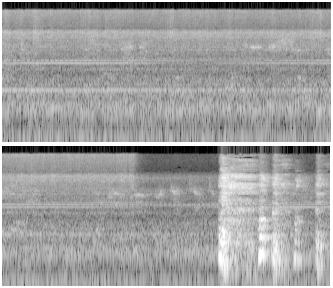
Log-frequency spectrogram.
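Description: Low, steady garage background with a faint thin hum, then near the end a man coughs loudly, a sudden harsh burst followed by a shorter second one.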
